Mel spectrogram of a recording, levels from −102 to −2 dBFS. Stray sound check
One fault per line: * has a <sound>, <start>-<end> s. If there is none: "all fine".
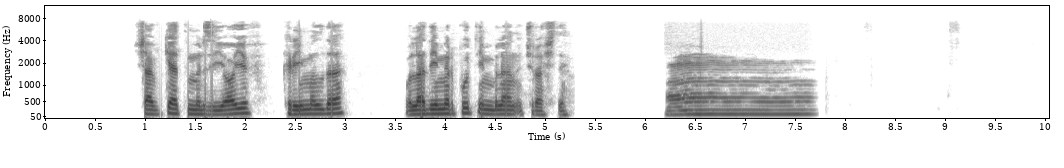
* has a laugh, 6.2-7.7 s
